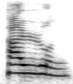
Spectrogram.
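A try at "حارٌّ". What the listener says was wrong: হারুন, হাতে টান হবে, একালিফ টান হবে, হারুন।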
